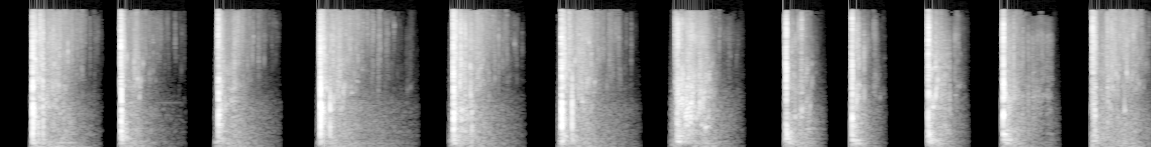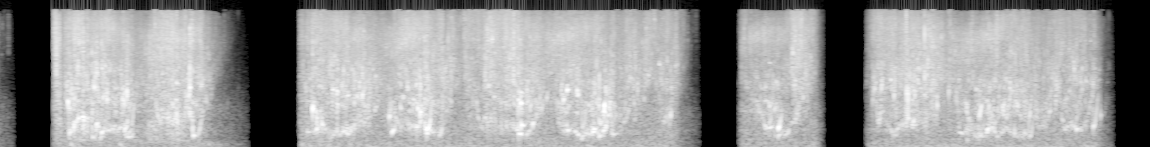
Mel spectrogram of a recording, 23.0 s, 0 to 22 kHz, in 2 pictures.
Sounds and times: stick to splash the slush on top of a frozen pond 0:00.3 - 0:03.9
stick to splash the slush on top of a frozen pond 0:04.5 - 0:13.8
stick to splash the slush on top of a frozen pond 0:14.5 - 0:22.6

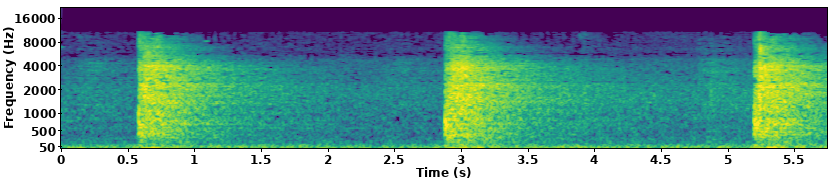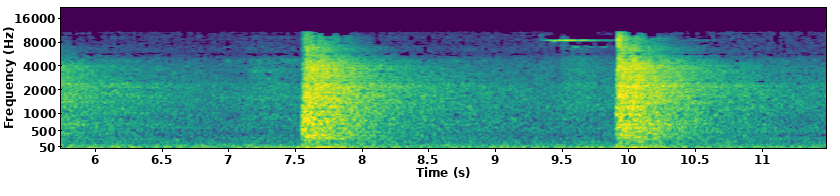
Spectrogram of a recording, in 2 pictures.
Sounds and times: pile driver 0:00.6 - 0:01.6
pile driver 0:02.8 - 0:04.0
pile driver 0:05.2 - 0:06.3
pile driver 0:07.5 - 0:08.6
pile driver 0:09.8 - 0:11.0

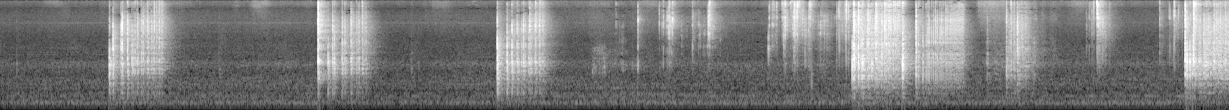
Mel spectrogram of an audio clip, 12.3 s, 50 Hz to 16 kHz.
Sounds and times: various dice rolling on a wood surface 0:01.1 - 0:01.8
various dice rolling on a wood surface 0:03.2 - 0:03.8
various dice rolling on a wood surface 0:05.0 - 0:12.2

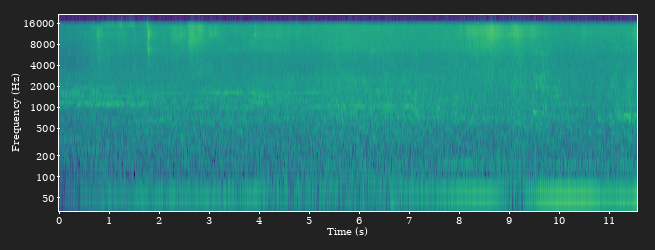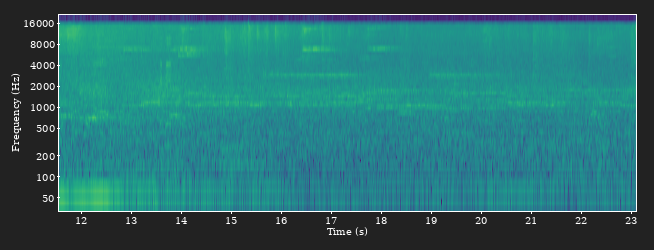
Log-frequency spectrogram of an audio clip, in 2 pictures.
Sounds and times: noise from the traffic 0:00.0 - 0:23.1
call to prayer 0:00.8 - 0:16.6

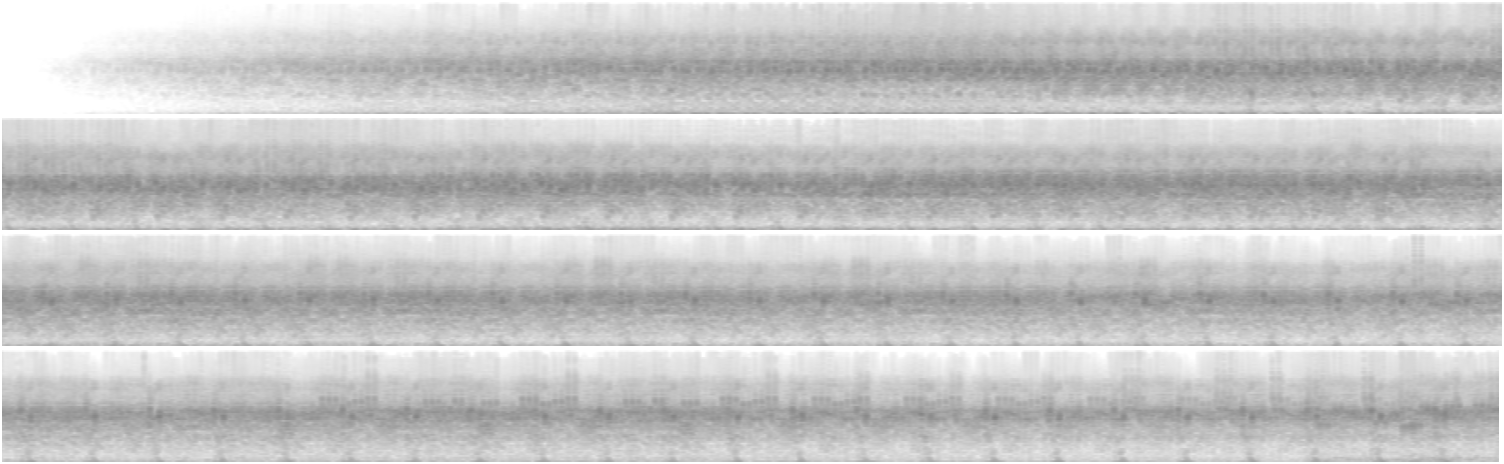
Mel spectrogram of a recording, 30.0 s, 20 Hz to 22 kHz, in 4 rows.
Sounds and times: Glitch 0:29.1 - 0:29.9

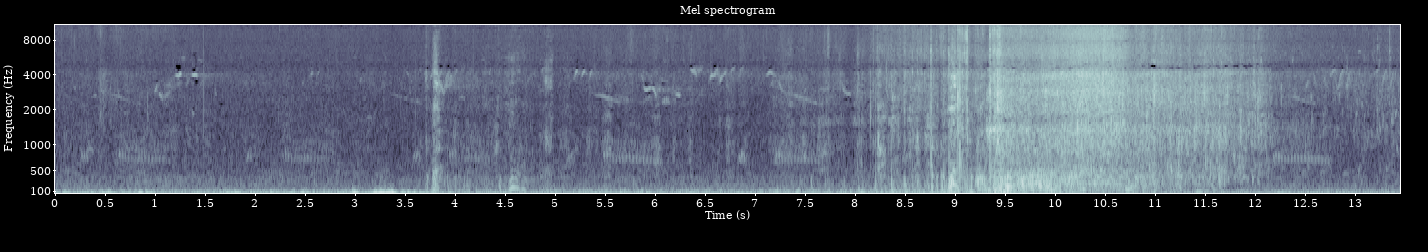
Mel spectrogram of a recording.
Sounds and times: birds 0:00.0 - 0:09.6
wind 0:00.0 - 0:13.4
panting 0:03.8 - 0:09.0
splashing 0:08.6 - 0:12.4
birds 0:11.7 - 0:13.4

